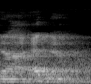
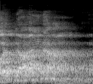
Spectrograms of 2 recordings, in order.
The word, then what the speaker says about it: Edina: I said, I need to get to some place called Galleria in Edna. And they're like, and it's like 4 people. And they're like, oh, Edina. I said, oh, yeah.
